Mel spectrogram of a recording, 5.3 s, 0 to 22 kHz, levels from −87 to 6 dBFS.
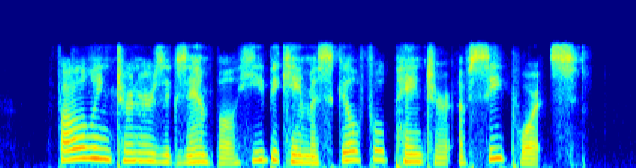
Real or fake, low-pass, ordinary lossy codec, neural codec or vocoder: fake; 7.2 kHz; Opus, 16 kbps; codec, 16 kHz in and 24 kHz out, 1 kbps, XY-Tokenizer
